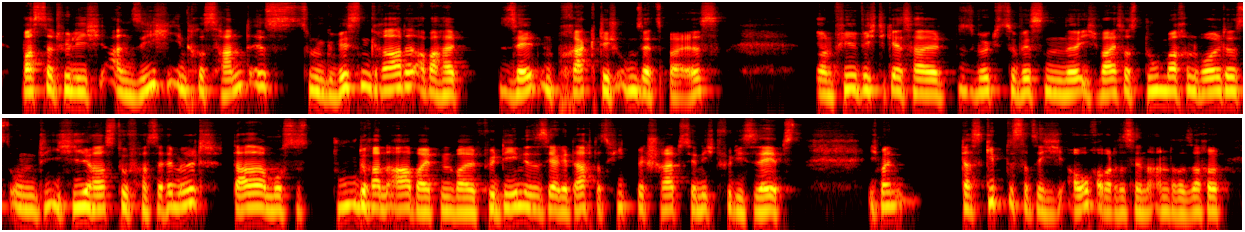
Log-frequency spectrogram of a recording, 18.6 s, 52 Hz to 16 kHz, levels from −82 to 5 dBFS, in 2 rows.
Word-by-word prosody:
Was 170 +1 +4
natürlich 170 -4 -1
an 155 -4 -1
sich 230 - -2
interessant 175 +2 -1
ist, 210 -2 -5
zu 185 - -5
'nem 165 -3 0
gewissen 200 +9 +1
Grade, 195 +4 +4
aber 160 -3 +1
halt 150 0 +3 0.3
selten 175 +4 +3
praktisch 170 +3 0
umsetzbar 355 - 0
ist. 475 - -2 0.7
Und 145 -2 0
viel 190 +1 0
wichtiger 180 -1 0
ist 165 - -5
halt 150 -2 +4
s 165 -3 -9
wirklich 170 +2 -2
zu 170 - -4
wissen, 160 0 -1
ne: 150 +1 +6
„Ich 140 -3 -4
weiß, 150 +2 +3
was 165 +1 -4
du 175 +1 0
machen 175 -1 +2
wolltest 175 +2 +2
und 155 -5 -3
ich 180 -2 -3
hier 175 -1 +4
hast 155 +1 +1
du 170 - +1
versemmelt. 170 +8 -2
Da 165 +2 +5
musstest 150 0 -4
du 180 +3 -3
daran 165 -3 +4
arbeiten“, 145 -3 +2
weil 140 -1 +3
für 160 +4 -2
den 170 +2 +1
ist 165 - 0
es 150 - -3
ja 155 -2 +4
gedacht, 160 +3 0
das - - -8
Feedback 175 -2 -8
schreibst 155 -1 -1
du - - -2
ja - - -4
nicht 150 -1 -6
für 170 - -7
dich 135 -2 -5
selbst. 275 - +3 0.5
Ich - - -10
meine, 180 +3 0 0.4
das - - -1
gibt 215 -1 -2
es 195 - -3
tatsächlich 130 -6 -7
auch, 155 +6 0
aber - - 0
das 135 0 -7
ist 135 - -7
ja - - 0
'ne 135 - -7
andere 130 -3 -4
Sache. 140 +1 0
165 Hz, 235 wpm, -24 LUFS, 150-180 Hz, 0.7 s, ne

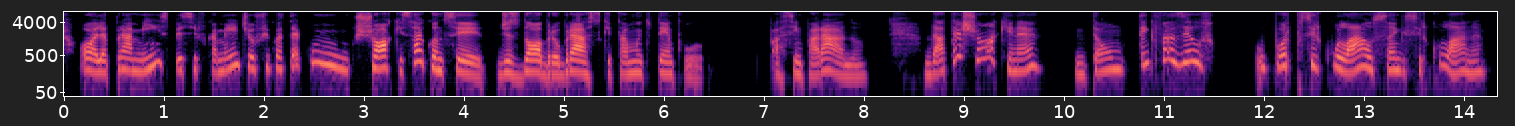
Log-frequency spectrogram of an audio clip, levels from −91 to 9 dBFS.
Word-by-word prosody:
olha, 185 -4 +3
para 225 -2 0
mim 205 +8 -1
especificamente, 220 - -5
eu 235 - +1
fico 240 +1 -6
até 235 +4 -3
com 290 -10 0
choque, 235 -4 +6
sabe 340 - +3
quando 225 -5 +1
você 170 -8 +1
desdobra 175 +1 +3
o - - 0
braço 180 -5 +6
que 170 - -9
está 165 -1 -6
muito 175 0 -6
tempo, 160 - -6 0.7
assim, 170 -3 -6
parado? 150 -4 +1 0.6
Dá - - +1
até - - -3
choque, 390 - -1
né. 200 +7 -2 0.4
Então 195 +8 -6
tem 300 +2 -2
que - - -15
fazer 355 -3 +1 0.6
o 245 - -6
corpo 265 +2 -1
circular, 240 -4 +2
o - - 0
sangue 215 -2 -4
circular, 200 -2 -4
né. 180 +1 -9
205 Hz, 150 wpm, -25 LUFS, 180-245 Hz, 0.7 s, choque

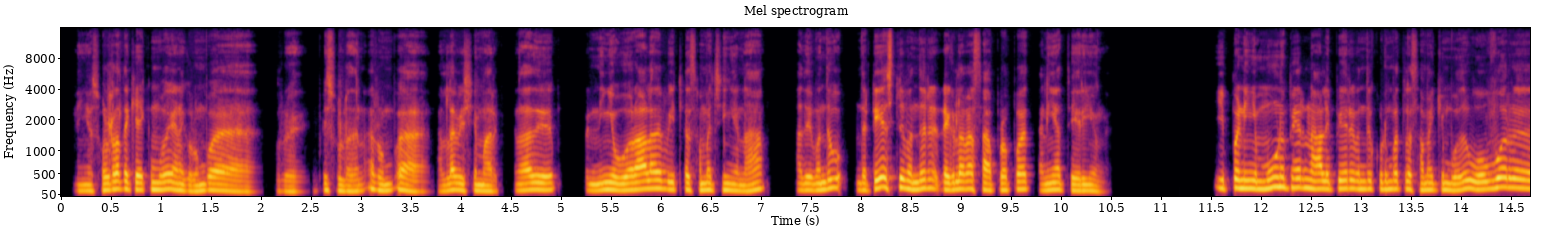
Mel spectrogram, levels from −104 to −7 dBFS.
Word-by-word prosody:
நீங்க 130 0 -3
சொல்றதை 165 +4 +2
கேக்கும்போது 155 +2 +2
எனக்கு 125 -4 -1
ரொம்ப 135 +3 +1 0.7
ஒரு 115 -1 -7 0.2
எப்டி 130 +4 -5
சொல்றதுனா, 120 +1 -3
ரொம்ப 135 +4 -2
அ - - 0 0.3
நல்ல 130 +4 -1
விஷயமா 130 -1 0
இருக்கு, 120 +2 -13
அதாவது 150 +2 +2 0.4
இப்ப 135 - -7
நீங்க 155 +1 +3
ஒரு 150 +1 +4
ஆளா 175 +2 +4
வீட்ல 155 0 -1
சமச்சீங்கன்னா, 140 -3 0 0.5
அது 145 - -1
வந்து 155 +5 +2 0.2
அந்த 145 0 -2
டேஸ்ட்டு 200 0 +3
வந்து 160 +3 +3 0.2
ரெகுலரா 165 +3 +2
சாப்புறப்போ 145 +3 0 0.2
தனியா 145 +3 +1
தெரியுங்க. 130 -5 -1 1.1
இப்ப 180 +3 -1
நீங்க 180 -1 +3
3 210 +3 +4
பேர், 195 0 +1
4 170 0 +2
பேரு 175 0 +2
வந்து, 170 0 0
குடும்பத்ல 165 0 -1
சமைக்கும்போது, 145 +1 0 0.2
ஒவ்வொரு 200 +5 +2
150 Hz, 160 wpm, -21 LUFS, 135-170 Hz, 1.1 s, ஒரு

